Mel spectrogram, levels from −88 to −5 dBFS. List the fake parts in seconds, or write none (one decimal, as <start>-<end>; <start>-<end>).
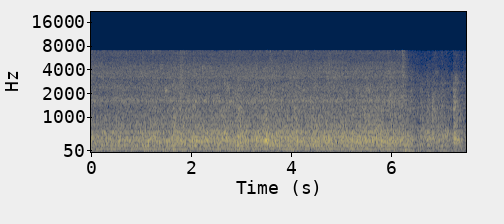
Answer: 2.5-3.1

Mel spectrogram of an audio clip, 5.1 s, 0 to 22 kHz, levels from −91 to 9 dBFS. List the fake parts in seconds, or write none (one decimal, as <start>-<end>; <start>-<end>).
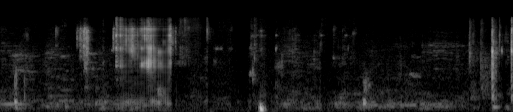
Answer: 1.2-1.7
